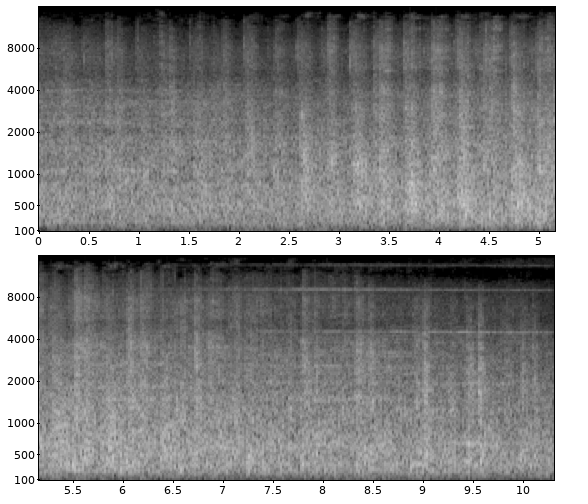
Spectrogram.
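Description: Freight train cars rolling past, the wheels clicking rapidly over the rails with a faint thin high squeal.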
